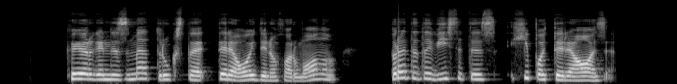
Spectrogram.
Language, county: Lithuanian, Vilnius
